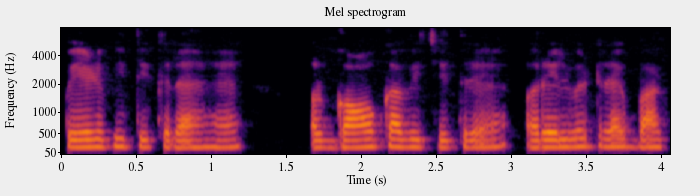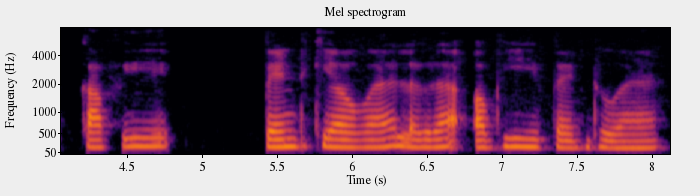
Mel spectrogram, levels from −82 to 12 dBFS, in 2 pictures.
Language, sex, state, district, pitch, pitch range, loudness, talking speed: Hindi, female, Bihar, Jahanabad, 175 Hz, 170-185 Hz, -19 LUFS, 215 wpm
